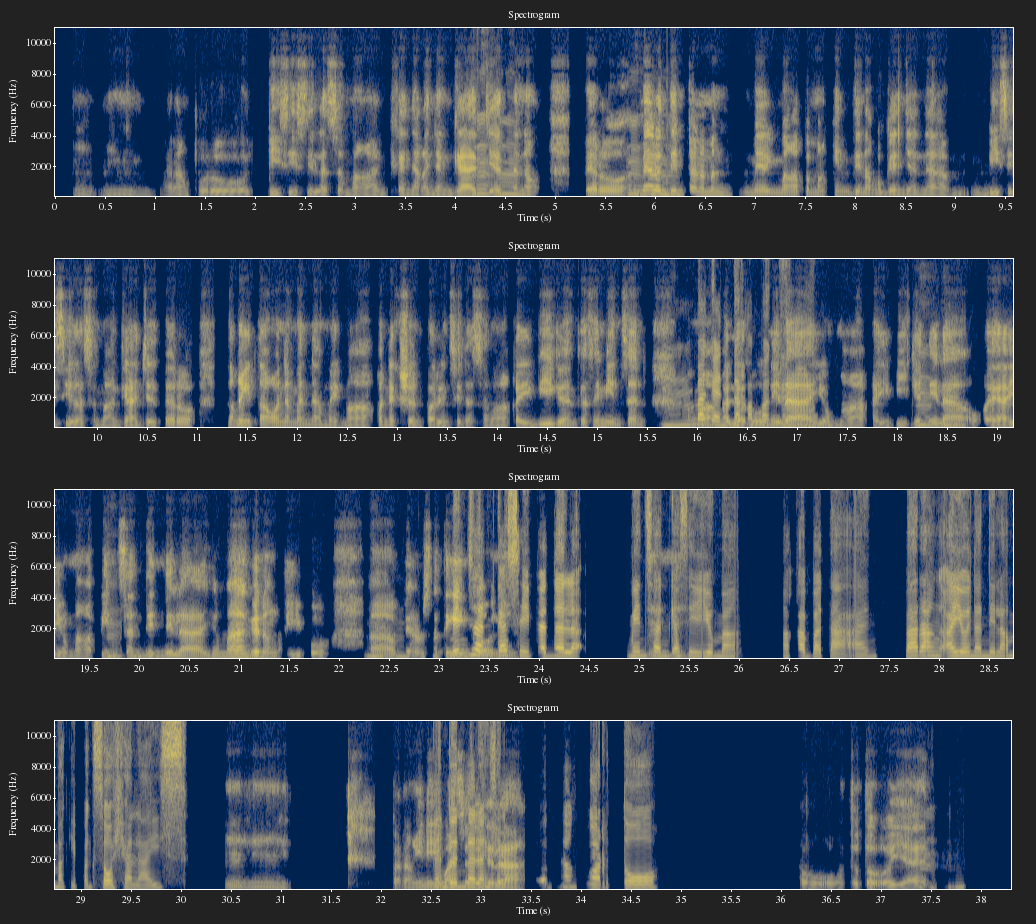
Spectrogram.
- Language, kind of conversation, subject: Filipino, unstructured, Ano ang masasabi mo tungkol sa pagkawala ng personal na ugnayan dahil sa teknolohiya?
- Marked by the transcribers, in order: tapping; other background noise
